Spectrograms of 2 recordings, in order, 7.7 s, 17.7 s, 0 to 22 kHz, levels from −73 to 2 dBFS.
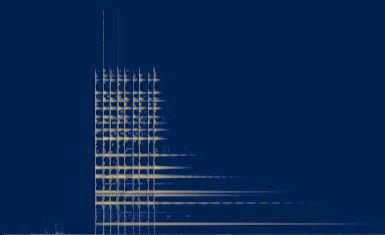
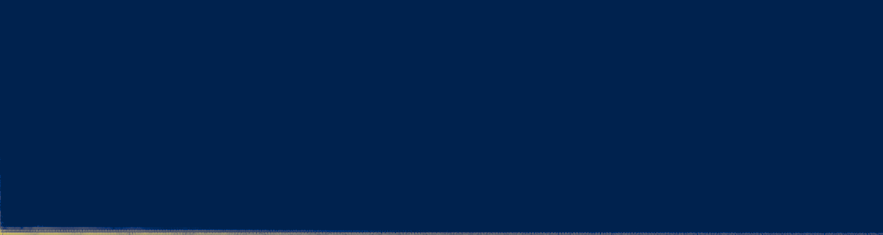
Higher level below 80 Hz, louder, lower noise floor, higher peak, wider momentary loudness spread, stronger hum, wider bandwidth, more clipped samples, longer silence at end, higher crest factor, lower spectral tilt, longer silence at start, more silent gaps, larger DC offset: second, -52 dBFS vs -46 dBFS; first, -11 LUFS vs -24 LUFS; first, -62 dBFS vs -58 dBFS; about the same, 0 dBFS vs -2 dBFS; second, 24 LU vs 28 LU; neither; first, 15.5 kHz vs 0.8 kHz; neither; second, 3.35 s vs 7.85 s; about the same, 20 dB vs 24 dB; second, 4 dB/octave vs -14 dB/octave; first, 0.65 s vs 0 s; neither; neither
